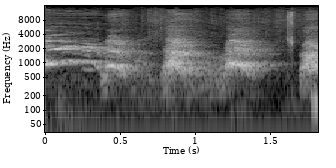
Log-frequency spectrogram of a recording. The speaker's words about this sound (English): Whoa, the dogs didn't like that oh. comment. Ah, the Christmassy sounds of dogs in the background. it's very nice.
